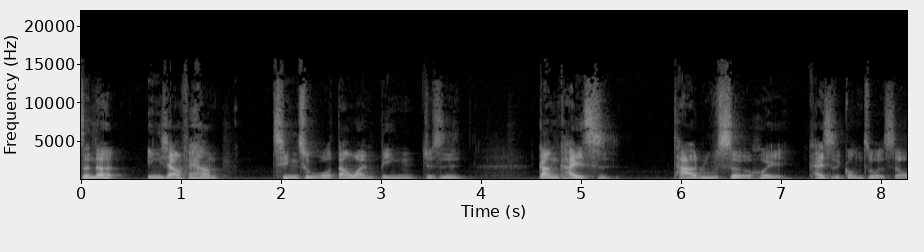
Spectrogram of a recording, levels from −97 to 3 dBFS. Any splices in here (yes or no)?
no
